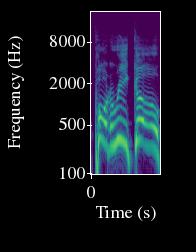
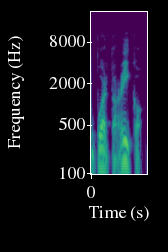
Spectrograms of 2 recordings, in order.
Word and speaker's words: Puerto Rico: Puerto Rico, a Puerto Rico.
